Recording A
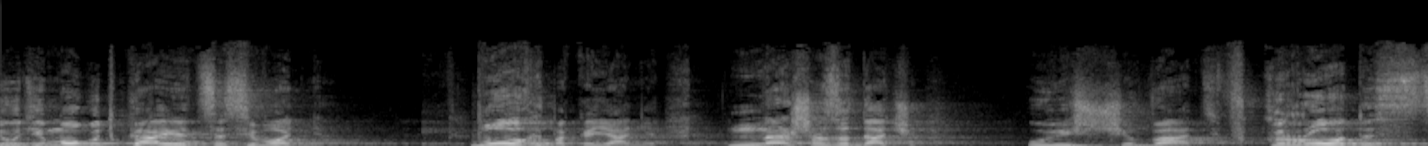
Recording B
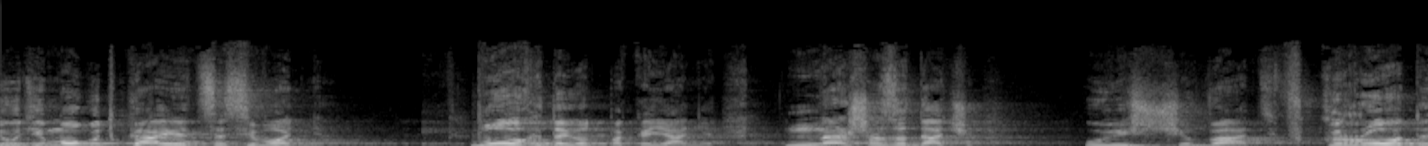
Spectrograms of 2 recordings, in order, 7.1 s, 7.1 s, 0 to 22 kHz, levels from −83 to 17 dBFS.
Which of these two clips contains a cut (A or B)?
A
